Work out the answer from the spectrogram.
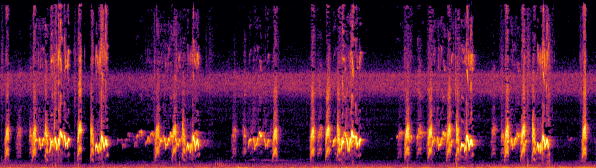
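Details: Lively sooty-headed bulbul, used to attract wild bulbuls, in long rolling song: short bubbly, warbled phrases repeated roughly once a second in clusters, with brief pauses between bursts and a steady faint high whine throughout.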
